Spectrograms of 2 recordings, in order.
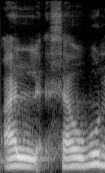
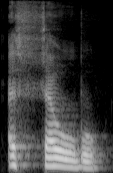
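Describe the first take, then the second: First: الثوب said al-sawbun with the lam sounded; الثوب wrongly as al-sawb, lam clearly heard; الثوب pronounced with the lam, the mistake to avoid; wrong pronunciation. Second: الثوب said as-sawbu, lam silent, s doubled; الثوب as as-sawb with no lam; الثوب properly, no lam, s doubled; correct pronunciation. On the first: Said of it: "الثوب نمیگیم". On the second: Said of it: "ثم ای حرفای شمسیه". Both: Shown as a demonstration.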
